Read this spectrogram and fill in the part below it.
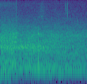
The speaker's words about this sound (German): Nein, und oh, ja, wir haben ein Flugzeug.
